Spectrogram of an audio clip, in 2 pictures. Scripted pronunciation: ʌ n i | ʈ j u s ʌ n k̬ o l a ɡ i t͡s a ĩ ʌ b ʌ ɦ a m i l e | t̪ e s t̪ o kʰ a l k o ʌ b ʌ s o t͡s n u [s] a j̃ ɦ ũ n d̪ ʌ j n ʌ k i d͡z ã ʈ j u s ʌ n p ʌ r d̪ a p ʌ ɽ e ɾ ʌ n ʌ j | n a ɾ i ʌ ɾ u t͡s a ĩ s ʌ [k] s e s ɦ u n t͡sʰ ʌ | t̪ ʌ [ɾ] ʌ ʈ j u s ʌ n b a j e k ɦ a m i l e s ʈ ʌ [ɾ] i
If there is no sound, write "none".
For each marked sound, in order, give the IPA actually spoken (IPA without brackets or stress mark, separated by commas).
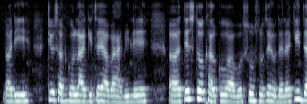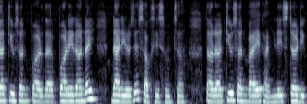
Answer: t͡s, k, ɾ, ɽ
